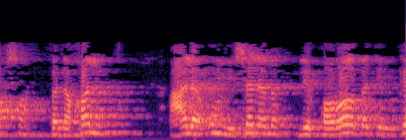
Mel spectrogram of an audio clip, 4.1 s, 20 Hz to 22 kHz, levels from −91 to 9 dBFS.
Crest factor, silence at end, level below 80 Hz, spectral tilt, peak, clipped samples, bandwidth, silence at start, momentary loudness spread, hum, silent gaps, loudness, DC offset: 14 dB; 0 s; -58 dBFS; -5 dB/octave; 0 dBFS; under 0.1%; 6.6 kHz; 0 s; 10 LU; none; none; -14 LUFS; under 0.1%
